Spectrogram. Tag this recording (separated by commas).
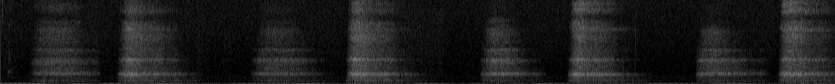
Respiratory sounds, Breathing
